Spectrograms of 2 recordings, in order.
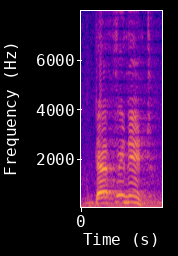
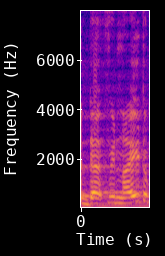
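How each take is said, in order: First: डेफिनेट said as "defi-net", short e in the last syllable; teacher modelling the right way to say डेफिनेट; correct pronunciation. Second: डेफिनाइट said as "defi-nite" with a long "ai"; teacher quoting the students' wrong डेफिनाइट; common mispronunciation. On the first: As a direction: say डेफिनेट ending in "-net", not "-nite". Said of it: "लेकिन आपको पता होना चाहिए इसको क्या नहीं बोलते". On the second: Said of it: "इसको कई बच्चे बोल देते". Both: Shown as a demonstration.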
